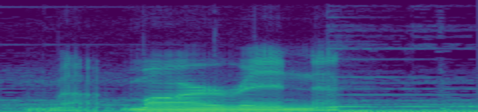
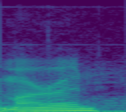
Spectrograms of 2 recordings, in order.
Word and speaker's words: marin: Come on, Marin. Yeah, that I'm thinking it's Marin. Is it? Is it Marin? Actually, do the last pronunciation you did, but without pronouncing the N. You don't pronounce the N.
